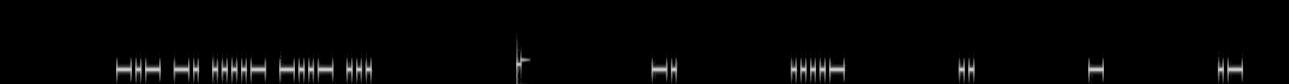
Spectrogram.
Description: Morse code, heard as a keyed tone, about 25 wpm, spaced as for 11 wpm, 700 Hz. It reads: KN4XS N4ITA
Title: USA Call Signs - 5 Characters - 8x Character Spacing - 25wpm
